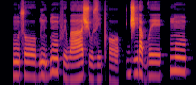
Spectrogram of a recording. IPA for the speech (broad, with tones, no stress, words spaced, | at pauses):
ũ˨soː˨ɓĩ˨ɓũ˦ fɪ˨waː˨˦ʃu˨ zi˨pʰɔ˨ | d͡ʒi˦ɾa˨ɡʷe˦ | mũ˦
